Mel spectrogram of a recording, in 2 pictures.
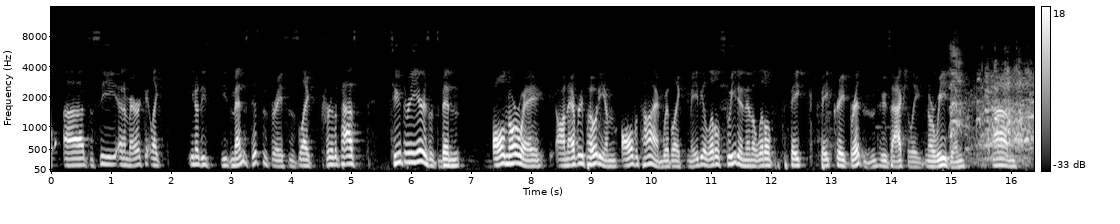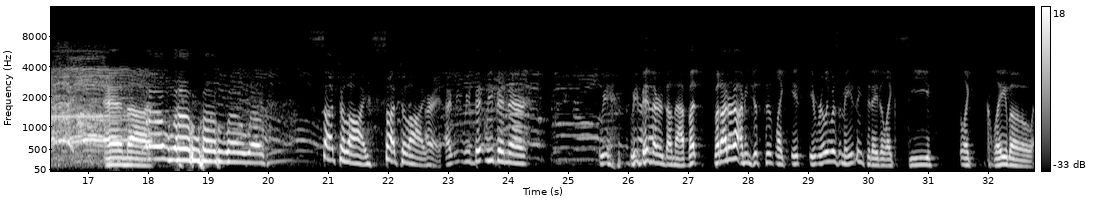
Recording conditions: live audience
